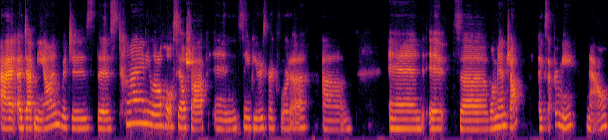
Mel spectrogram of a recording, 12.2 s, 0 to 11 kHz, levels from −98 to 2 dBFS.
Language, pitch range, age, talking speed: English, 175-205 Hz, 20-39, 120 wpm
